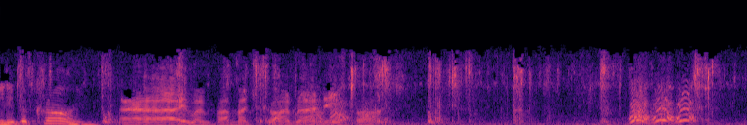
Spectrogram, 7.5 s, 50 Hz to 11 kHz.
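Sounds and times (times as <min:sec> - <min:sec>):
speech: 0:00.0 - 0:04.1
dog giving excited yelping barks: 0:03.1 - 0:03.8, 0:06.3 - 0:07.2.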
